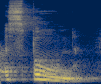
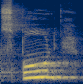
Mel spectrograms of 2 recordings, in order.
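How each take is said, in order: First: A short vowel comes before the s. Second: The word starts with s and p together. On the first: The speaker calls it wrong. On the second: The speaker calls it right.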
